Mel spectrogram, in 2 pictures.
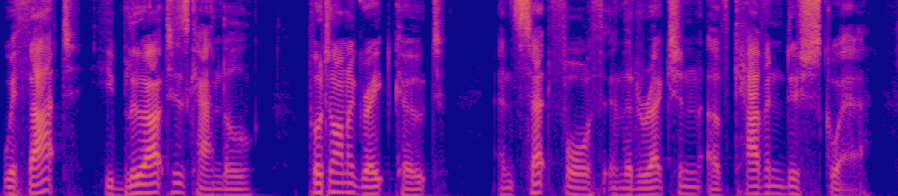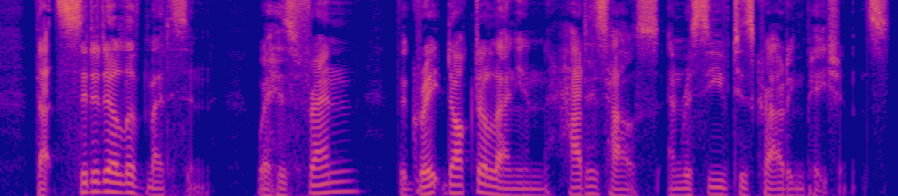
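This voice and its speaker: Young guy narrating an old gothic story, lowish voice, very dry recording, formal n dramatic. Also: normal speed, no echo. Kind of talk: scripted literary narration, audio drama.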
